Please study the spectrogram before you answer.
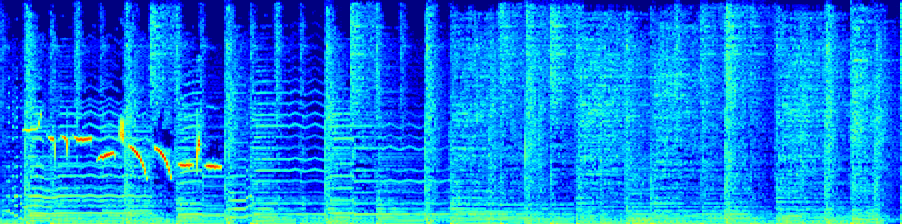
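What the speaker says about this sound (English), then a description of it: "Sparrow." A sparrow chirps in a quick run of high, bright tweets near the start, heard over steady musical tones that continue throughout.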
